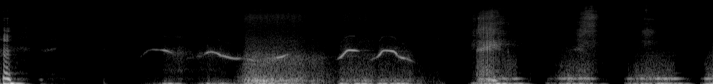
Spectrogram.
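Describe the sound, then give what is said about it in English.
A person whistles a few short, faint sliding notes, broken up by soft breathy bursts and puffs of air between them. “I can't whistle in your house. Never mind. Like that?”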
